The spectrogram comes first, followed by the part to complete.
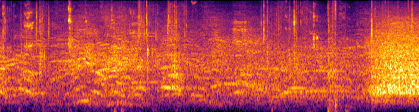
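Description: A basketball dribbled on a hardwood court: a few separate bounces, the loudest a little after three seconds in, over the low background noise of an arena.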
